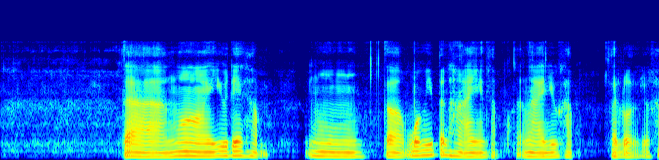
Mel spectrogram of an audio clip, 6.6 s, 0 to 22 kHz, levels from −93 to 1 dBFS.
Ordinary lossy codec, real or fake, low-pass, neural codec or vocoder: none; fake; none; codec, 16 kHz, 4.8 kbps, FACodec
